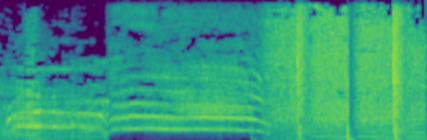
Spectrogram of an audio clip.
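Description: A long, high, held cry, wavering at first and then steady, which drops off about two and a half seconds in. It is followed by electronic music with a heavy kick drum about twice a second.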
